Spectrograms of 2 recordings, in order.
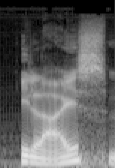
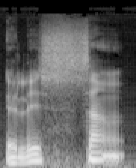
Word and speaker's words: Ellis: Robert Ellis, Ellis c'est un prénom et un nom de famille courant au Pays de Galles. Il se prononce toujours Ellis, pas Elias, mais Ellis.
